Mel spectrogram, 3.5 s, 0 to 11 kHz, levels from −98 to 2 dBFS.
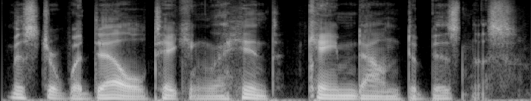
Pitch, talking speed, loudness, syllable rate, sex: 90 Hz, 150 wpm, -21 LUFS, 4.2 syllables/s, male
